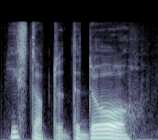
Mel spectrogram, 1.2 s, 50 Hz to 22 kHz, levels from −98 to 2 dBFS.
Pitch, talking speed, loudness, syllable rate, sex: 110 Hz, 250 wpm, -16 LUFS, 6.5 syllables/s, male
